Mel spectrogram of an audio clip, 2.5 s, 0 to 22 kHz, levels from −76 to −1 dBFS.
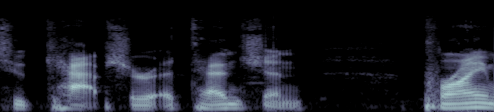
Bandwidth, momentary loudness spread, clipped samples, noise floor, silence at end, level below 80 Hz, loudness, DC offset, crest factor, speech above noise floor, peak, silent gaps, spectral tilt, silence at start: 12.5 kHz; 11 LU; under 0.1%; -63 dBFS; 0 s; -54 dBFS; -27 LUFS; under 0.1%; 24 dB; 37 dB; -2 dBFS; none; -5.5 dB/octave; 0 s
